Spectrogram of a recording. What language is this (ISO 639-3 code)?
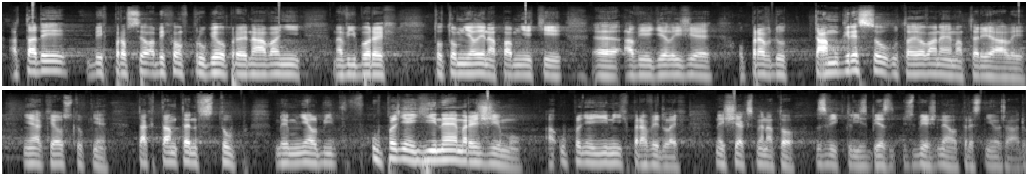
ces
